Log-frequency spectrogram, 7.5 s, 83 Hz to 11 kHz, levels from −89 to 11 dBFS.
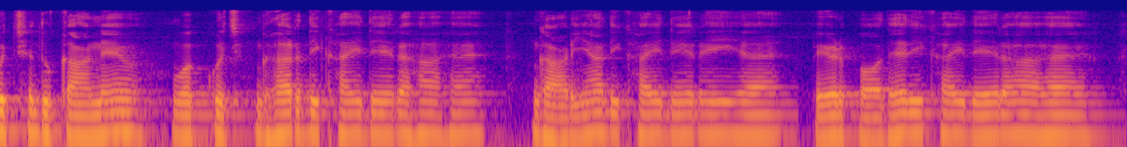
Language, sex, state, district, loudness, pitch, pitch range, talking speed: Hindi, male, Maharashtra, Aurangabad, -19 LUFS, 125 Hz, 120-125 Hz, 160 wpm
